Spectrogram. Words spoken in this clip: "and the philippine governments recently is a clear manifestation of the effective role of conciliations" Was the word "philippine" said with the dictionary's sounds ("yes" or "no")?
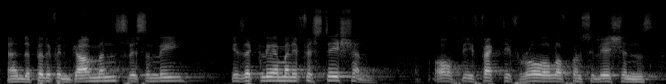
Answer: no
